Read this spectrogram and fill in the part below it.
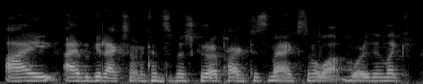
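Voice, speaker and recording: A young man in his twenties talks to the camera in a loose, rambling vlog style, with many fillers and restarts. His voice is strongly gravelly, with heavy fry, and sits a little high for a man. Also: monotone, quick pace, a little hiss or hum. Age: 20s. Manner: rambling, lots of "like" and "um". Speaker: vlogger. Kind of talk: casual vlog chat.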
